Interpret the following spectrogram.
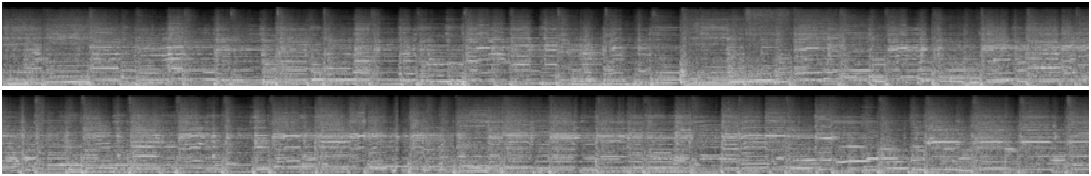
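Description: Live electric blues band playing: electric guitar, drum kit and harmonica played into a microphone.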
